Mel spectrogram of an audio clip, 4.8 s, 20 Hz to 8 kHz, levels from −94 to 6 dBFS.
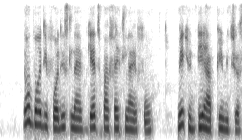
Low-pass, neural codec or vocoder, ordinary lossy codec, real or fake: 7.2 kHz; codec, 24 kHz, 6 kbps, HILCodec; none; fake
